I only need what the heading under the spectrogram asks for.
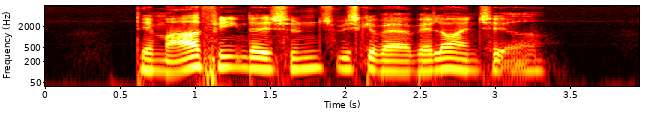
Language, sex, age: Danish, male, 24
